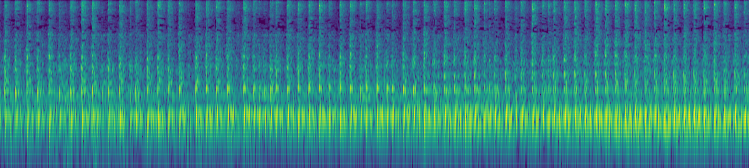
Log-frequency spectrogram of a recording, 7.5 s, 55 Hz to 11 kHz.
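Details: Yamaha DTR 125 two-stroke, first start after fitting unrestricted Gilera SC CDI, new seals, 240 main jet, powervalve fully open, Big One exhaust; crisp rapid popping, fast and even with no cutting out or misfire: normal running.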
